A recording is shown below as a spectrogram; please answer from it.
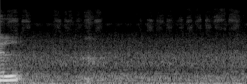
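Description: Marker writing on a whiteboard: a string of short, faint, high scratchy strokes as a word is written.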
